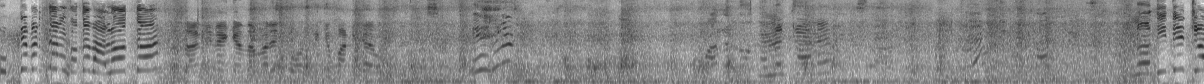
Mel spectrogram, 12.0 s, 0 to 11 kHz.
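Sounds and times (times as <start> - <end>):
people's voices: 0.0 - 12.0
train wheels rumbling on rails: 0.0 - 12.0.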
